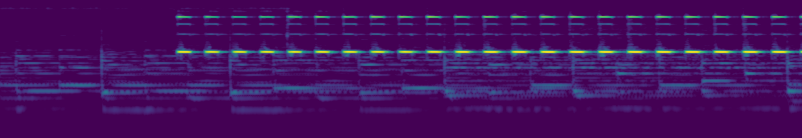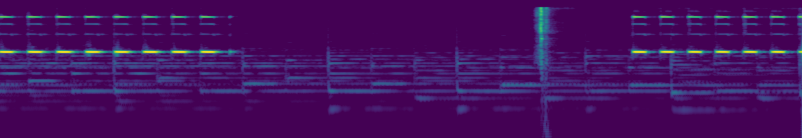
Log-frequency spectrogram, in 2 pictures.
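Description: Active piezo buzzer of a homemade thermistor fire-alarm circuit beeping rapidly at a high pitch, about eight beeps a second: the alarm is triggered by heat from a lighter flame on the thermistor. It sounds from about a second in until about five seconds, stops, and starts again near the end, just after a sharp click.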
